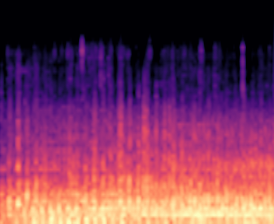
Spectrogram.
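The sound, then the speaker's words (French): A helicopter roars overhead as it makes a pass, its rotor thumping in a rapid, steady rhythm beneath a constant engine drone, loud and sustained throughout with no voices. “L'hélico fait un passage, mais à la surprise générale, il revient.”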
